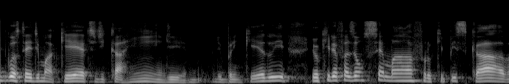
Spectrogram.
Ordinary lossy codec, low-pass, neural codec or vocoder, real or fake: none; none; codec, 16 kHz, 4 kbps, X-Codec, HuBERT features, trained on LibriSpeech; fake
